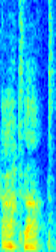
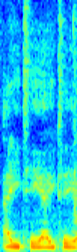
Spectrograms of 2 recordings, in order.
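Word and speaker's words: AT-AT: fish onard going mad if you call it at at it's at8 apparently Kev is right I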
